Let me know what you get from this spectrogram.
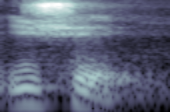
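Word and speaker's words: אִישׁ: 발음도 어떻습니까? 발음도 어때요? 비슷하죠? 이시이 다시 한번 따라 보세요. 이쉬 이시 이 이샤 거꾸로 하시면 안 됩니다.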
